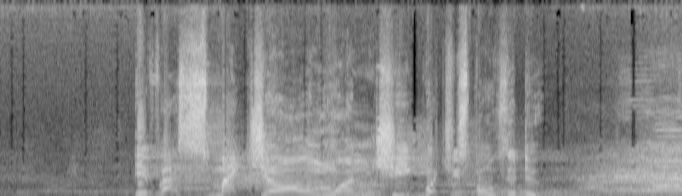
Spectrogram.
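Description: A man speaks forcefully through a microphone in a large hall.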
